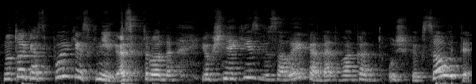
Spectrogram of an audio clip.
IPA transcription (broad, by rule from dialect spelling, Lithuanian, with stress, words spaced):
nʊ ˈtuɔkʲɛs ˈpʊɪkʲɛs ˈknʲiːɡɐs ɐtˈruɔdɐ jʊk ʃʲnʲɛˈkʲiːs ˈʋʲɪsɐ ˈlˠɐɪkɐ bʲɛt ˈʋɐ kɐt ʊʃʲfʲɪkˈsoːʊtʲeː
